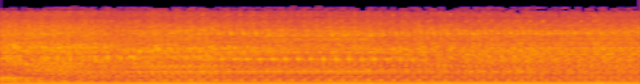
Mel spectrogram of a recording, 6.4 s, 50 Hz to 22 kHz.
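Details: BMW N47 diesel engine, first start after timing chain replacement and reinstallation; earlier no-start was a flat battery. Steady idle with even, quick clatter and no misses or knocks; normal healthy idle.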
